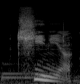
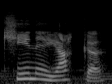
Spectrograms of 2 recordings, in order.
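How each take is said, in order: First: The syllables are merged into a shorter word. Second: Every syllable of the word is said. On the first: "to kiniak over time" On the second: "it would go from kineyaka"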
